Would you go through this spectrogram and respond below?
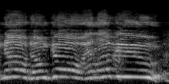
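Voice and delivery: high, slowed, desperate plea; mock pleading. Begging the leaving woman, a hammed-up plea. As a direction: beg her like a lovesick fool.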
